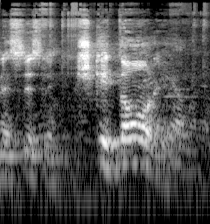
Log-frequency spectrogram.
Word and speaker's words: Schittone: So, Schittone, Schito, like shh, like that first.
